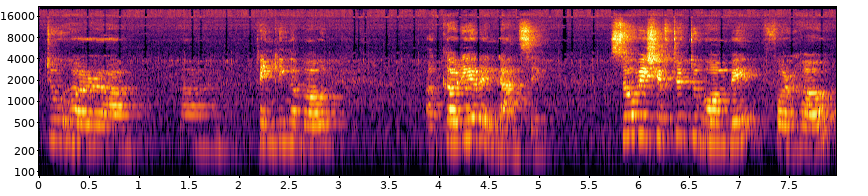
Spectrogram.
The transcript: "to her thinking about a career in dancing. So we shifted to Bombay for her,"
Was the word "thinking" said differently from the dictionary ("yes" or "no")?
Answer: yes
